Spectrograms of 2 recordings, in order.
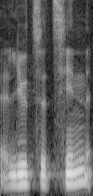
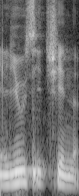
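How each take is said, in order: First: The name is said with Chinese-like sounds. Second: The name is said with French sounds.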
